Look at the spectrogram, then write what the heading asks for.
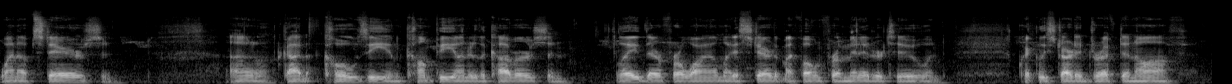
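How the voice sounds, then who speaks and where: Very deep and low, a man's voice moves at a moderate pace in a monotone, flat intonation. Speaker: live stream host. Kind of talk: casual vlog chat. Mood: relaxed, good-humored. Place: home room. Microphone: phone near.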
